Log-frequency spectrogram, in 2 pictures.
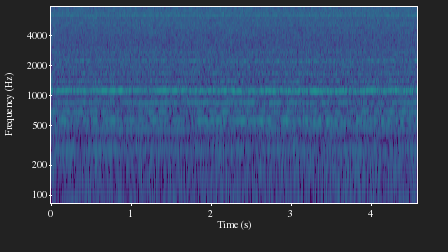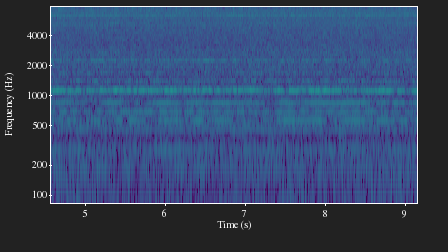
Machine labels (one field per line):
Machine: fan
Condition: normal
